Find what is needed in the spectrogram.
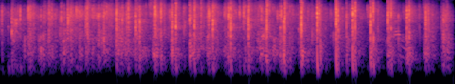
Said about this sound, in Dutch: Ik wil allereerst heel graag een heel groot applaus van en voor de leerlingen van groep Paars Zomerschool. Laat je horen.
